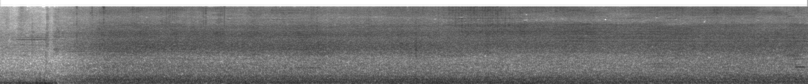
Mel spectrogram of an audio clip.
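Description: Traffic hums in the distance outdoors.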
